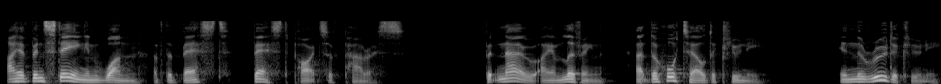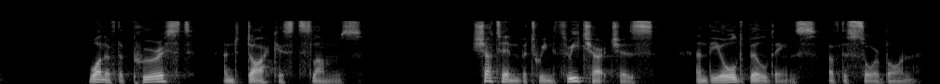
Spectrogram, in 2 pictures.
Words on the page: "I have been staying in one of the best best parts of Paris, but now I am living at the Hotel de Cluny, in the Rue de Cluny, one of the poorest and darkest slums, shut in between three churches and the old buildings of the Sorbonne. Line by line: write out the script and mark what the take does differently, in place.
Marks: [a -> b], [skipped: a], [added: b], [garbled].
"I have been staying in one of the best best parts of Paris, but now I am living at the Hotel de Cluny, in the Rue de Cluny, one of the poorest and darkest slums, shut in between three churches and the old buildings of the Sorbonne.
